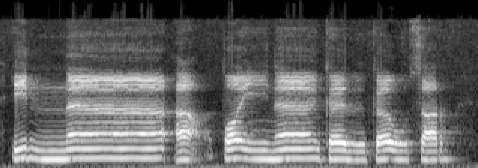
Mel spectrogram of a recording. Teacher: Contoh kesalahan gunah kurang ditahan, kurang lama. Misalnya nun tasdid kan harusnya dengung kita tahan tapi enggak ditahan.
